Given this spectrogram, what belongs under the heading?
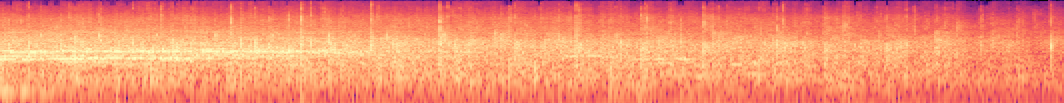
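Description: A middle school audience at a popular music concert at Selma Middle School applauds a seventh-grade duet, a dense, steady wash of clapping from the crowd that slowly fades toward the end.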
